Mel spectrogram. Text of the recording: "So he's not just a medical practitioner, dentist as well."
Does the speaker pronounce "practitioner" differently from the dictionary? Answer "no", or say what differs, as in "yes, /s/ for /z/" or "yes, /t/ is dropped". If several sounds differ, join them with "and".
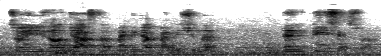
yes, /ɹ/ is dropped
